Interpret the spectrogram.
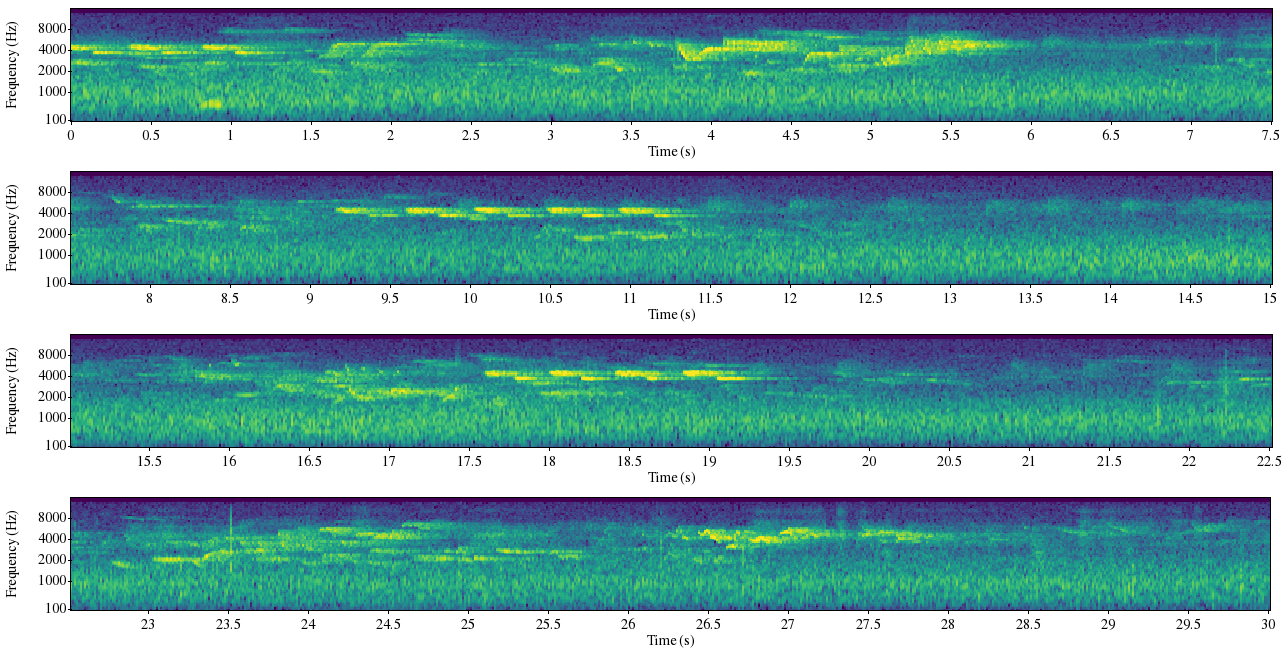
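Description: Songbirds singing in separate high-pitched phrases a few seconds long, some opening with a quick run of repeated notes, with pauses of several seconds between them over a steady background hiss.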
